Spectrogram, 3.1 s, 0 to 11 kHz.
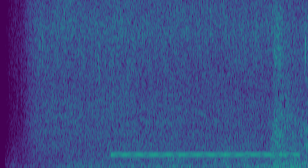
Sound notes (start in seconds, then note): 0.1 sound of heavy rain and thunder; 1.1 National Weather Service warning tone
